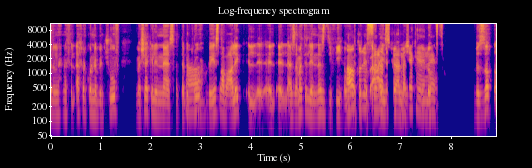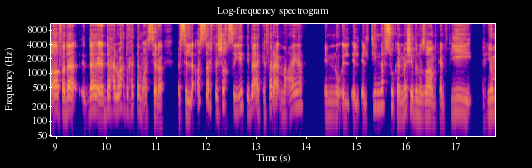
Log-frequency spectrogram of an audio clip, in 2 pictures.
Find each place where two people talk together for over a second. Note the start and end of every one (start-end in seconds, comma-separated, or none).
5.9-7.8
